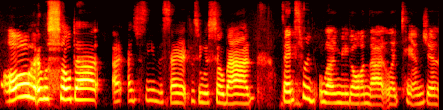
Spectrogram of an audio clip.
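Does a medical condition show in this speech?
Yes: bilateral cleft lip and palate; from birth.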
